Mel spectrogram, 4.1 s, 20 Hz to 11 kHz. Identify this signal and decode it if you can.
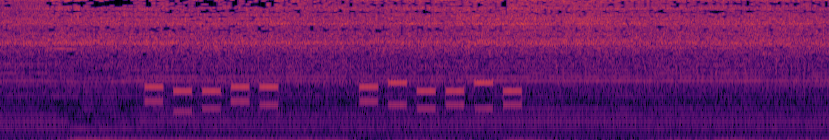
DTMF, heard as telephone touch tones, dialled by machine, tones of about 100 ms, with street noise. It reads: 01408 094767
